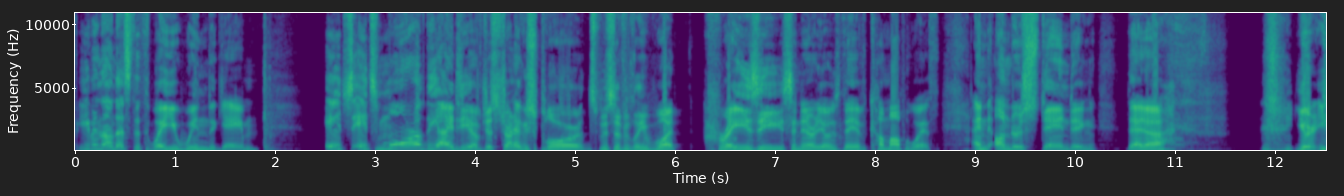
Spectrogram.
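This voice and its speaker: Animated man hosting a casual radio show. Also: on the high side, no room sound, studio quality. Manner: animated, theatrical mock outbursts, conversational asides. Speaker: solo radio show host. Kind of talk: casual rambling monologue about video games.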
